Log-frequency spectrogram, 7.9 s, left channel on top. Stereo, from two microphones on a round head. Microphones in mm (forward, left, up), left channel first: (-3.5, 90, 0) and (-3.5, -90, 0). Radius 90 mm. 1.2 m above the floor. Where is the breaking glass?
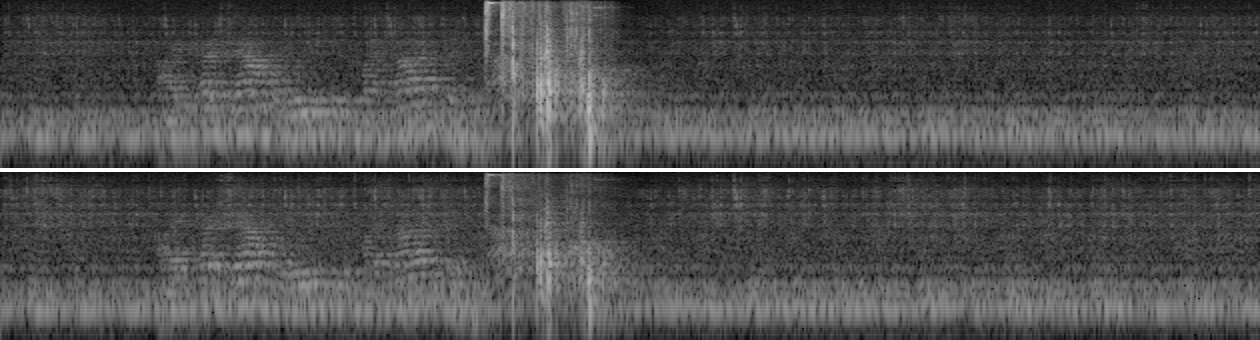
45° left (ahead or behind), 0.6 m.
